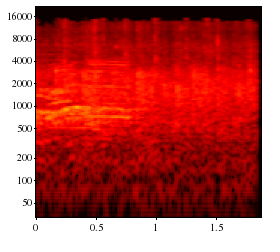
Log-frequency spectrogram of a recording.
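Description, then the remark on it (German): A church audience applauds steadily as a preacher introduces his wife to preach with him, many hands clapping in a dense, even wash of sound that fills the whole moment at moderate loudness, with a faint voice briefly audible underneath. “Ein Applaus.”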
